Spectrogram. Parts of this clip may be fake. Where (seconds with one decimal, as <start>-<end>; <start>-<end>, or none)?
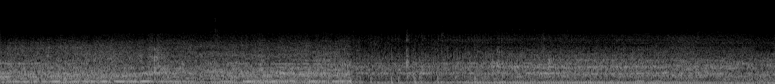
0.9-3.2; 6.6-7.8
